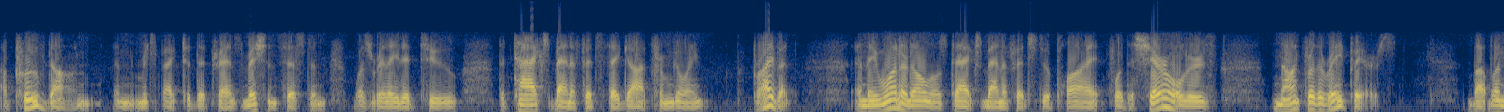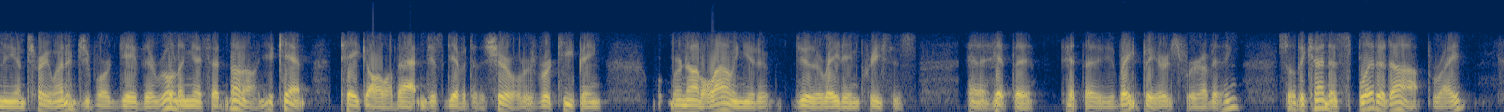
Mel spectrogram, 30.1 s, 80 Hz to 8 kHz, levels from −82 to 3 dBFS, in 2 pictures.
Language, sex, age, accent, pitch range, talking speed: English, male, 60-79, American, 90-105 Hz, 175 wpm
